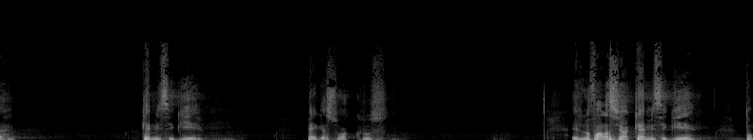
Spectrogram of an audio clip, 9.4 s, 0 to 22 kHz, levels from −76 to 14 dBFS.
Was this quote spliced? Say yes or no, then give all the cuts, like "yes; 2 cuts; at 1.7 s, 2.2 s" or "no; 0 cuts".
no; 0 cuts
